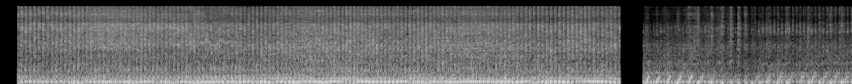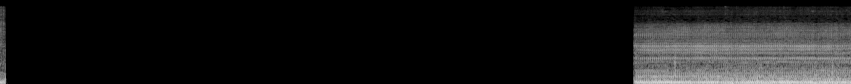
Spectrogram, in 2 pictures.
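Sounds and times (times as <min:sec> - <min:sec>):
motorboat engine running: 0:00.2 - 0:08.6, 0:14.9 - 0:17.0.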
